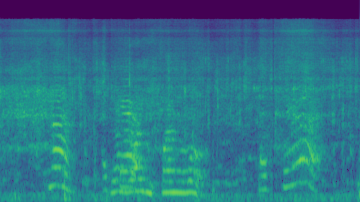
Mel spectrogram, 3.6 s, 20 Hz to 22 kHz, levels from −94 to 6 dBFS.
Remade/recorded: remade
